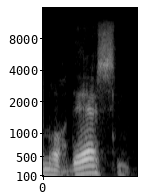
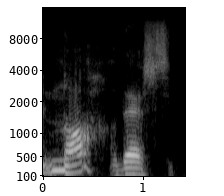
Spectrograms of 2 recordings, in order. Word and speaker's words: Nordeste: Porque o sotaque do Nordeste tem por característica e empregar vogais abertas em sílabas pretônicas bom então por exemplo nós falamos Nordeste mas em alguns dialetos do Nordeste fala se nordeci com o aberto nós falamos por exemplo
